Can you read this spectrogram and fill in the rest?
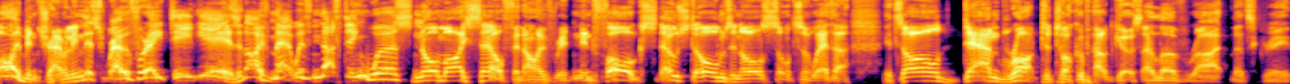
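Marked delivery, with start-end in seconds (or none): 0.0-11.4 put-on Cockney accent, pitched way up, swooping. Reading a quote aloud to the other speaker: cockney accent. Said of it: "I had to go with the Cockney".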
